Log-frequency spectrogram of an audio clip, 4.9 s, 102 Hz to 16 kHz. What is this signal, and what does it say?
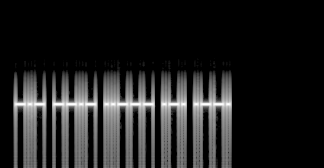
Morse code, heard as a keyed tone, about 25 wpm, 700 Hz. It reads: KQ2RP
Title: NA SOTA Chaser Callsigns 25wpm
